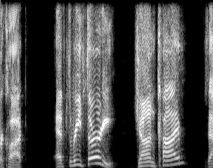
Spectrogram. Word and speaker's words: John Keim: At 3:30, John Keim.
